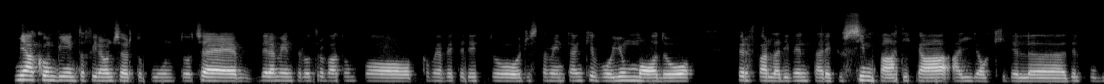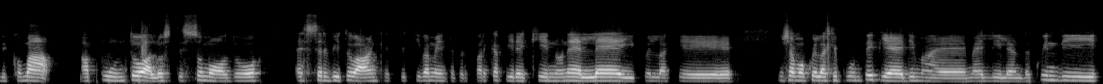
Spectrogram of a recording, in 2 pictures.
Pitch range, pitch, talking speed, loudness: 160-180 Hz, 170 Hz, 165 wpm, -19 LUFS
